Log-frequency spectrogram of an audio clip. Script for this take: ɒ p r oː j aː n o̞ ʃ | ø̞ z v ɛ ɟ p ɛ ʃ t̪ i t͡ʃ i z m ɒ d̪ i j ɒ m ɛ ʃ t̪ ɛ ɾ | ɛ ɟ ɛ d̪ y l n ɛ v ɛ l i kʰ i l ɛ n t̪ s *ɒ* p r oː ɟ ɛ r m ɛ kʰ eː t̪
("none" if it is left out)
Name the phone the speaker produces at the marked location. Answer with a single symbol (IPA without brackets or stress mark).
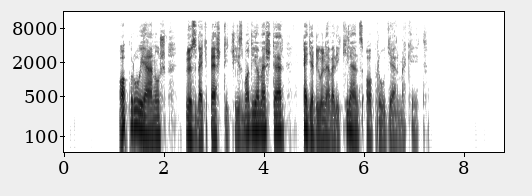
ɒ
